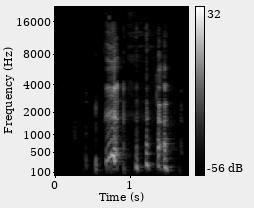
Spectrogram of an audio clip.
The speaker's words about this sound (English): Whenever I'm hoping that the hiccups don't come.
